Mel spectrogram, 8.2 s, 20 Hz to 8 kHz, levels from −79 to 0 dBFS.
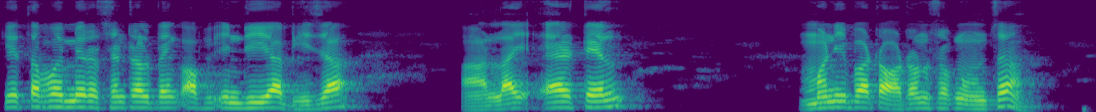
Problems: constant background noise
